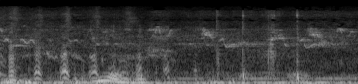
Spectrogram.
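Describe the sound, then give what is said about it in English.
A pet duck gives a run of short, nasal calls and quacks while being cuddled, repeating in quick bursts, with a human voice faintly audible alongside. “Say hello, Charlie. Good don't be shy. You gorgeous duck.”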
